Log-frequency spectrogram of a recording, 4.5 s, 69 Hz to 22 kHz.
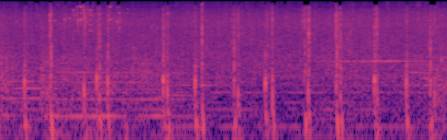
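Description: The horse Roach's hooves clip-clopping in the video game Witcher 3, a steady walking rhythm of distinct hoof knocks, fairly faint and with no talk.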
